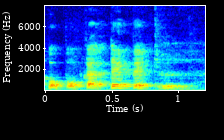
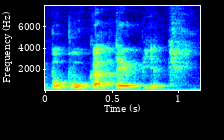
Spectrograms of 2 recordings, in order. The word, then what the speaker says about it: Popocatépetl: pero que se llama popocatépetl yo así lo pronuncian muchos porque no saben pronunciar la del náhuatl en el agua desde el 5 morenos dicen popocatépetl bueno este volcán está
